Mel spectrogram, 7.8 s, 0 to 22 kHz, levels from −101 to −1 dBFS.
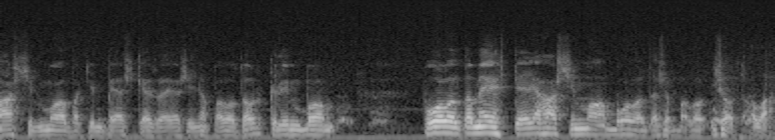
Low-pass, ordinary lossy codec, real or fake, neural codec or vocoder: none; none; fake; vocoder, 44.1 kHz, 128 mel bands every 512 samples, BigVGAN v2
